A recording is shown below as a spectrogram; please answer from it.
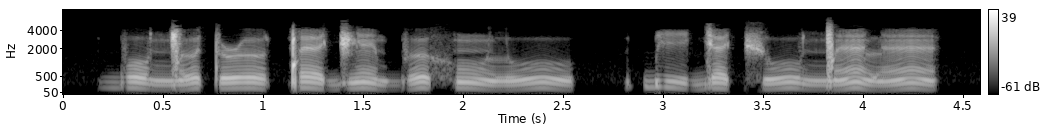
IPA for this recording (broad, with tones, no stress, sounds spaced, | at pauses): b o˧˩ ŋ͡ǀ ɵ˩˧˩ t ɹ ɵ˧˩ ǃ ɛ˧˩ d͡ʒ ẽ˧˩ b ɵ˩˧˩ x ũ˧˩ l u˩˧˩ | ɓ i˧˩ ɟ ɛ˧˩ t͡ʃ u˩˧˩ ŋ͡ǀ ɛ̃˩˧˩ l ɛ̃˩˧˩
